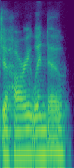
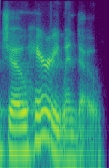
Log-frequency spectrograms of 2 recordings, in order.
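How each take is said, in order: First: The name is said as one word, jo-HAR-ee. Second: The name is said as two names, Joe Harry. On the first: The speaker calls it wrong. "what I thought was the Johari window" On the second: The speaker calls it right. "It's the Joe Harry window"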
